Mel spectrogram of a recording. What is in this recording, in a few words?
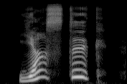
cushion in turkish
